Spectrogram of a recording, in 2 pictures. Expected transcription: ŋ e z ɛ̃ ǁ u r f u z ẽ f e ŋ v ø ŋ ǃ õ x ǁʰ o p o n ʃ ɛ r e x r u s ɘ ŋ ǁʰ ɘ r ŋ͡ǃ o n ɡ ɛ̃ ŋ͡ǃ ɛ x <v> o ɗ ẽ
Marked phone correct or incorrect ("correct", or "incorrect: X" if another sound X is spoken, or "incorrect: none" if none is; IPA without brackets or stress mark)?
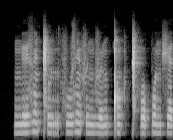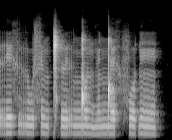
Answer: incorrect: f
